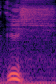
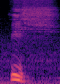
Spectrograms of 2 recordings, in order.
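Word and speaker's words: ich: এটা হচ্ছে এইভাবে করে লেখে এটার উচ্চারণ হয় হচ্ছে ইশ কি বলে ইশ ইশ মানে কি আমি আমি ইশ মানে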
